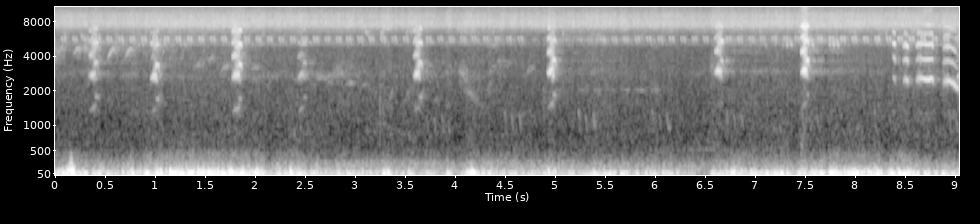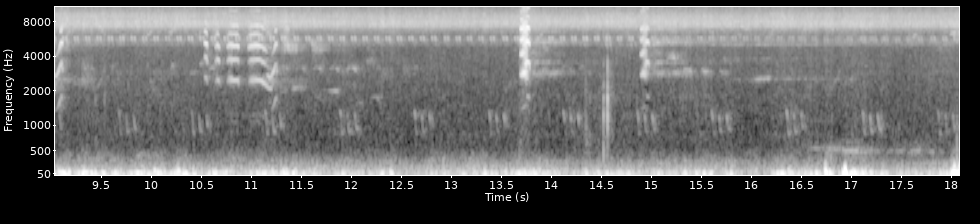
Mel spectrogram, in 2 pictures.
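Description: Birds calling in short, repeated chirps and quick trills, over a steady low rumble and a constant high hiss.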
